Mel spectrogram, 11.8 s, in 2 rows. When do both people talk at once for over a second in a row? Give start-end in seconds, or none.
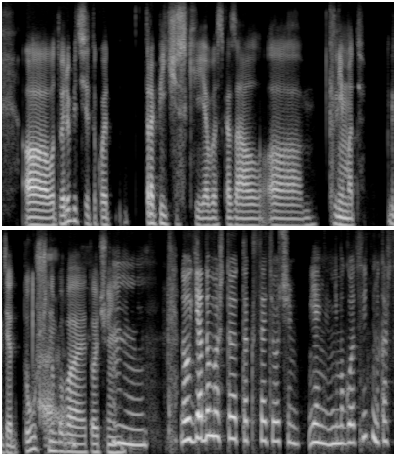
none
